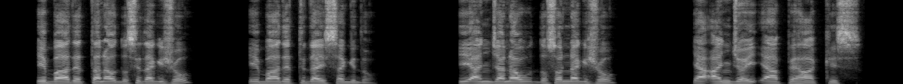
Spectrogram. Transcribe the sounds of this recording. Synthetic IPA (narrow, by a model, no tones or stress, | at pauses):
ʔɪbaːd̪ɛt̪ːɐnɐwd̪ɔsɪd̪ɐɡɪʃ̬ɔ | ʔɪbaːd̪ɛt̪ːɪd̪ɐjsːɐɡɪd̪ɔ | ʔɪɐnd͡ʒɐnɐwd̪ɔsɔnːɐɡɪʃ̬ɔ | ʔjaːʔɐnd͡ʒɔjʔɪaːpːɛhaːkːɪs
